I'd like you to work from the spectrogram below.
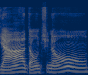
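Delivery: stretched vowels. Speaker demonstrates how Wisconsin people talk, nasal Wisconsin accent. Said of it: "you got to kind of stretch those vowels out".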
